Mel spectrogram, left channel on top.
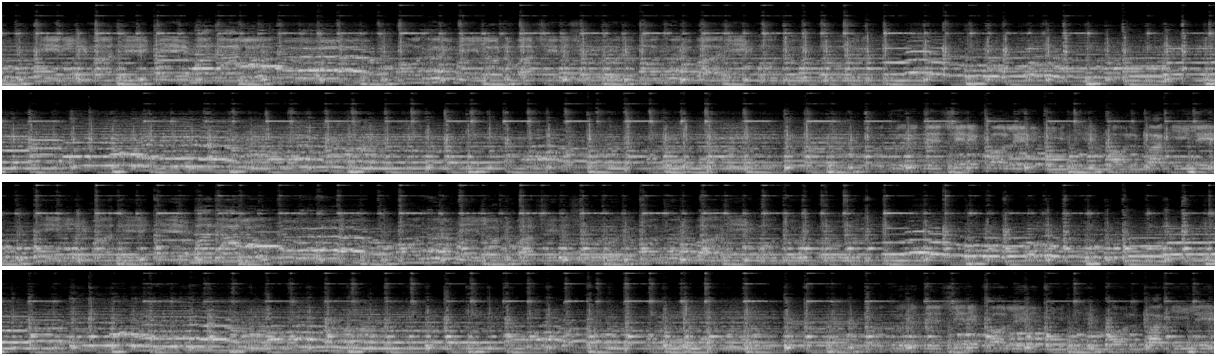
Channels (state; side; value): normal; both; correlation 0.43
